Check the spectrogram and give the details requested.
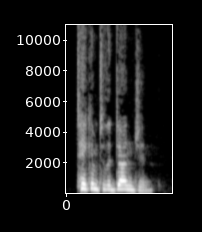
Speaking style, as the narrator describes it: the young king shouted

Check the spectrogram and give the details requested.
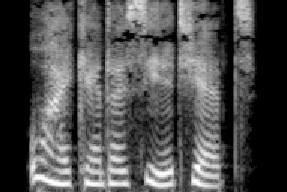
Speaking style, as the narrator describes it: Lust whined

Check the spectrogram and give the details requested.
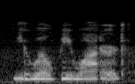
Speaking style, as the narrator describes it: he said

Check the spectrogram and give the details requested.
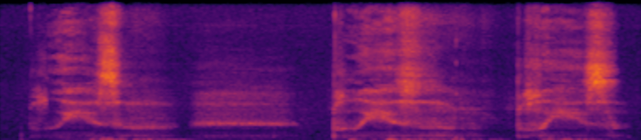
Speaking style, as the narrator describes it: they moaned

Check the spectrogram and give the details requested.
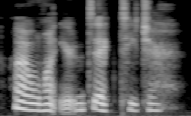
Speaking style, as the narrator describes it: Bailey pleaded ... he groaned

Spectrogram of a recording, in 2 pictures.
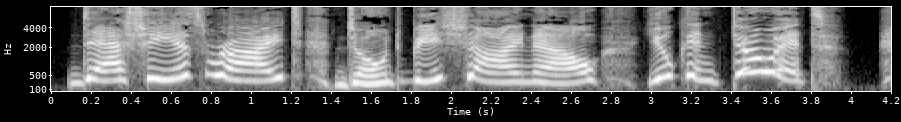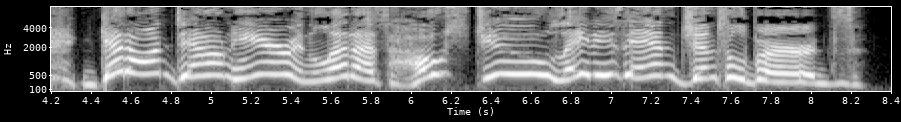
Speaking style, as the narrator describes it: Wendy whistles hollered

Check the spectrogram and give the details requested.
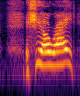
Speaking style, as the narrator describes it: he panted to his chief

